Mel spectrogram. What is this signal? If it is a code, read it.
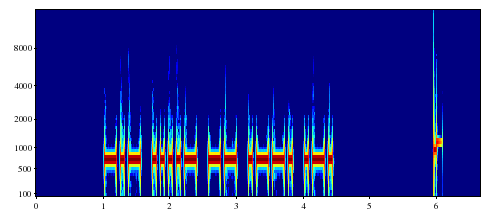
Morse code, heard as a keyed tone, about 20 wpm, 700 Hz. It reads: K4MPR
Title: USA Call Signs - 5 Characters - 4x Character Spacing - 20wpm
